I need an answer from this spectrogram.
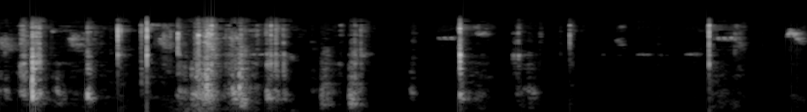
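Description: Birds at a feeder: a quick, irregular scatter of sharp clicks and short scuffling noises, with a few brief high chirps.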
